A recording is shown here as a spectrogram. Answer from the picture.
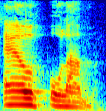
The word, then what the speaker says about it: El Olam: In Hebrew, it's pronounced El Olam, God eternal.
